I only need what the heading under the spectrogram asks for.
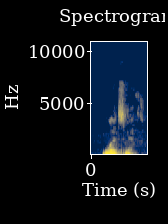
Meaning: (noun) One who uses words skilfully; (verb) To skilfully compose or craft (something written)
- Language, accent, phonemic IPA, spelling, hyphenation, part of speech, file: English, Southern England, /ˈwɜːdsmɪθ/, wordsmith, word‧smith, noun / verb, LL-Q1860 (eng)-wordsmith.wav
